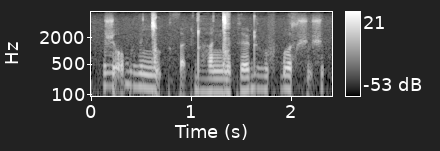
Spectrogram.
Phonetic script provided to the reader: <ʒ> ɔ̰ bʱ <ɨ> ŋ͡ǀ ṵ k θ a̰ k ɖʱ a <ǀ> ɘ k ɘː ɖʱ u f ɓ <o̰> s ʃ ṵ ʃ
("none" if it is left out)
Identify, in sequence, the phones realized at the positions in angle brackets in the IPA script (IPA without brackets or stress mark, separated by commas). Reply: ʒ, ɨ, ŋ͡ǀ, o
